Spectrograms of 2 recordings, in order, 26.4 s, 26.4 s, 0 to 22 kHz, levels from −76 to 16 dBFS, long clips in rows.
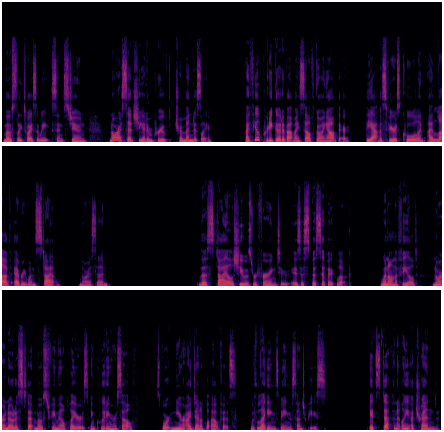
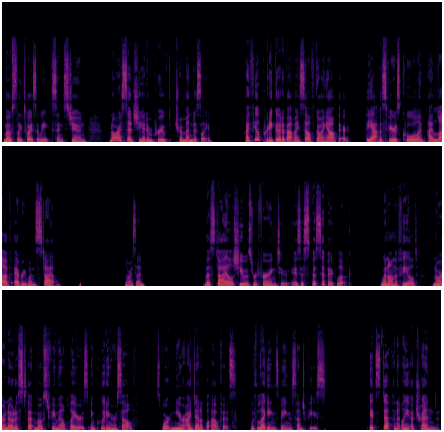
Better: first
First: none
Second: audio freezing; at 10 s for 1 s

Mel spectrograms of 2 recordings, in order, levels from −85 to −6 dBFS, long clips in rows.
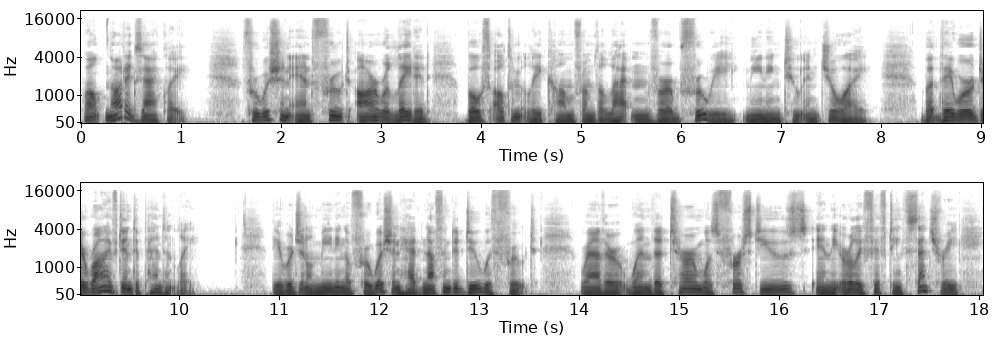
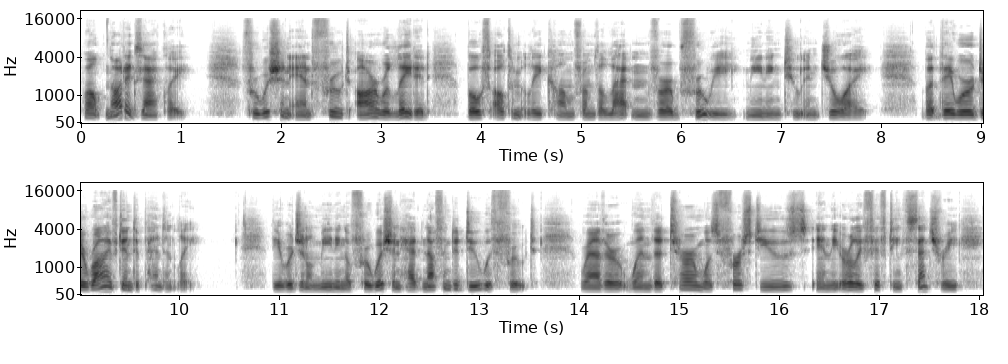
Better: first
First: none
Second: thin; very; fading below 350 Hz

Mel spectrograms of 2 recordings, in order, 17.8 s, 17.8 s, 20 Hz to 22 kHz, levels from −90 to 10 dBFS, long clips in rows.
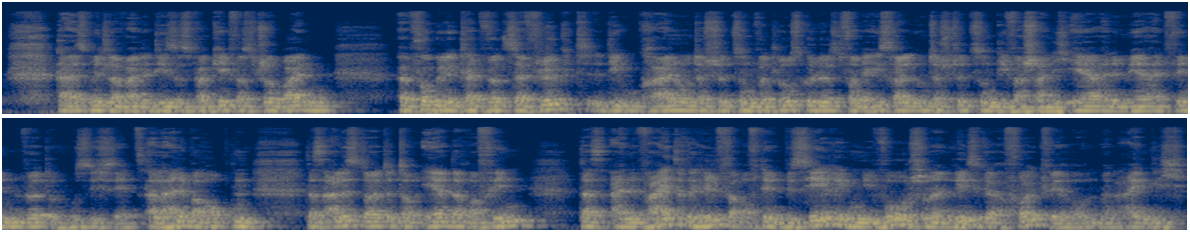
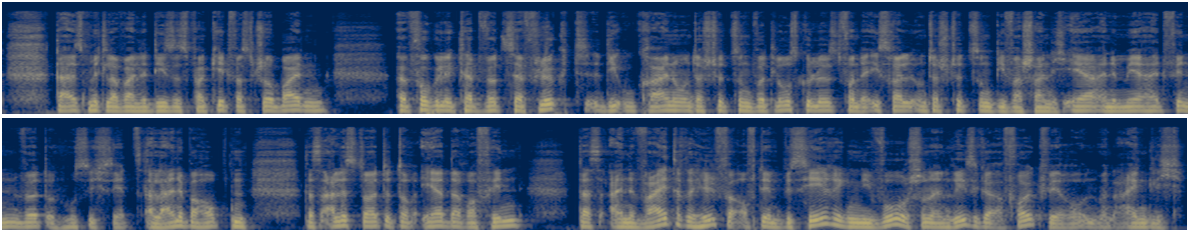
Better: second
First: off-mic speech; far // room echo; slight; dies away in 0.3 s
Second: none

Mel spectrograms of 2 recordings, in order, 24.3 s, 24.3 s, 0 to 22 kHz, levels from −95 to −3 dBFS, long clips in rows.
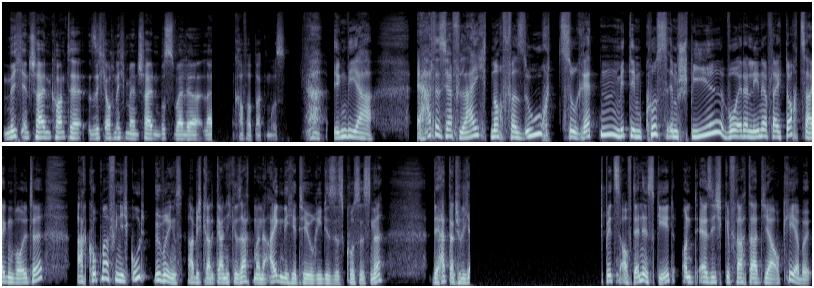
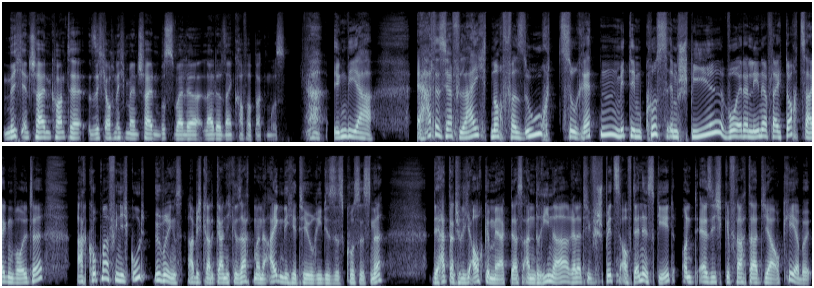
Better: second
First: audio cutting out; at 3 s and at 19 s for 2 s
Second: none

